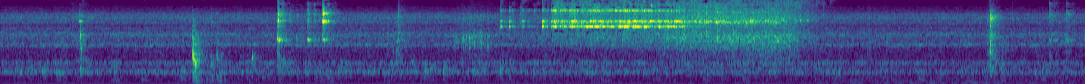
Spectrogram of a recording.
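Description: Cups and utensils clink and knock on a counter.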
